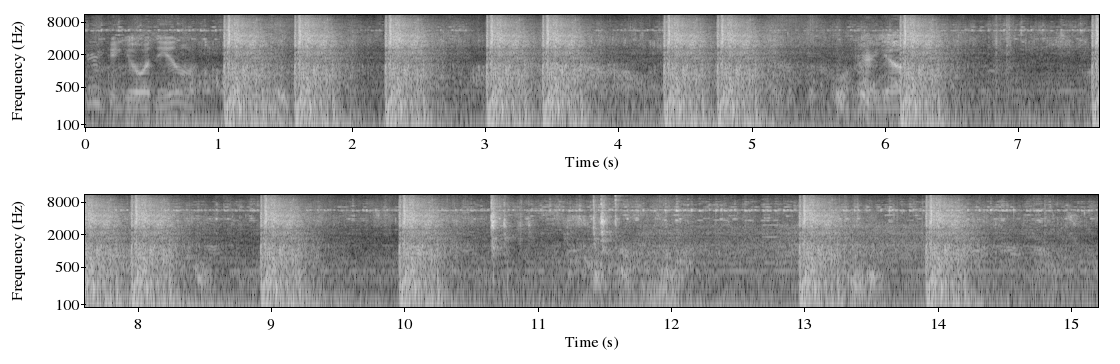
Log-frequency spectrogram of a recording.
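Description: Gunshots fire in quick, loud bursts.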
